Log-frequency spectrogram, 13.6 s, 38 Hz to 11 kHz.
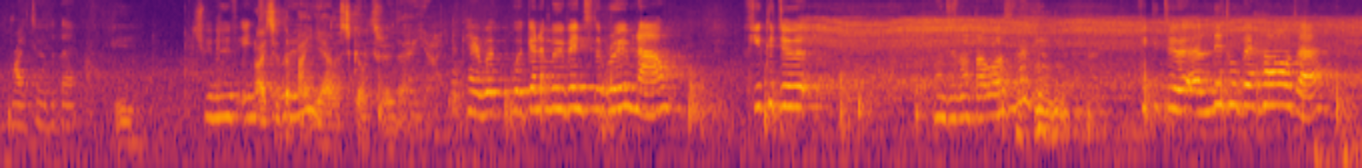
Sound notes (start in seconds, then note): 7.3 static hisses; 10.1 Derek chuckles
